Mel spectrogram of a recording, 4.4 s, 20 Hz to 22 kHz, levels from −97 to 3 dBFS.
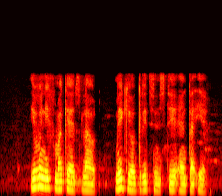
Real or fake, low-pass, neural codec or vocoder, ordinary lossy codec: real; 5.4 kHz; none; none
